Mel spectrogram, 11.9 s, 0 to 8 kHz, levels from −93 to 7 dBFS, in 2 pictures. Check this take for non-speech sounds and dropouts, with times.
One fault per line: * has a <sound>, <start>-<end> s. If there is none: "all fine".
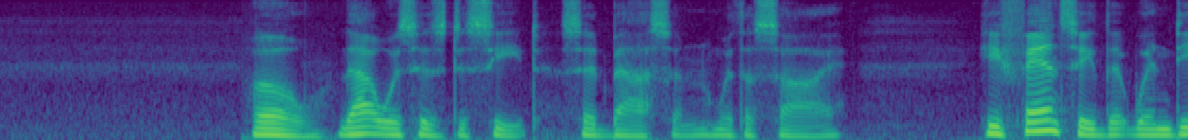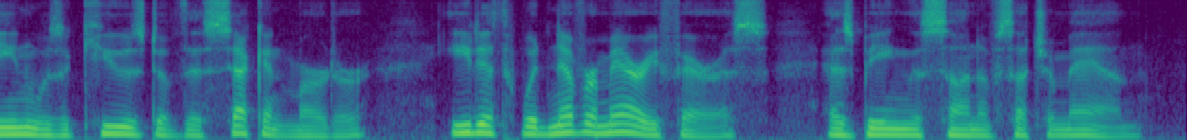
all fine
